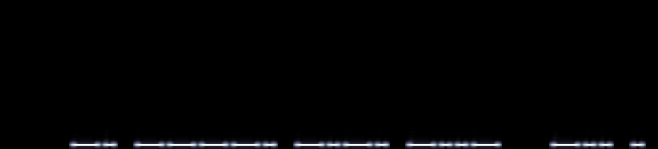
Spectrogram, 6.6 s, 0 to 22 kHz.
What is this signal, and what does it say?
Morse code, heard as a keyed tone, about 15 wpm, 700 Hz. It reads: N9CX DE
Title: USA Callsign DE Callsign - 4 Characters - 15wpm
